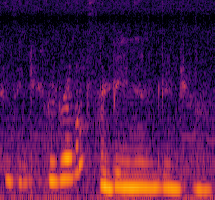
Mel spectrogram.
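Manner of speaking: put-on soft, half-whispered boyish doubt; puzzled little boy. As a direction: say it like a small kid taken aback. Boy puzzled by runaway adventurer.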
